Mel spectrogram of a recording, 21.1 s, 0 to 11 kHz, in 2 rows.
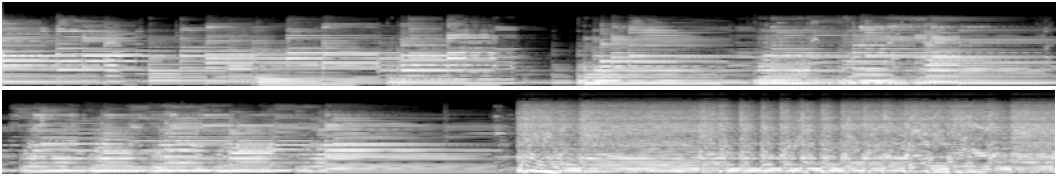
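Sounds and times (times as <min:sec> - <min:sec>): bright strummed guitar: 0:00.0 - 0:21.0
electric guitar chords ringing: 0:00.0 - 0:21.0.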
